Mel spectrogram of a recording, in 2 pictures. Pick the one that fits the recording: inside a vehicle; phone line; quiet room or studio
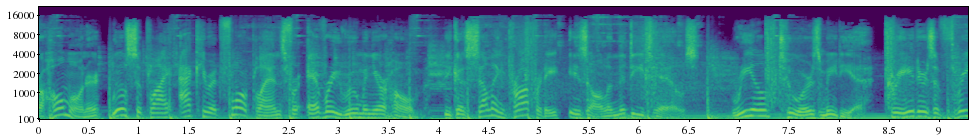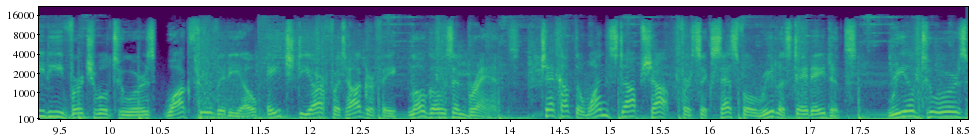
phone line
